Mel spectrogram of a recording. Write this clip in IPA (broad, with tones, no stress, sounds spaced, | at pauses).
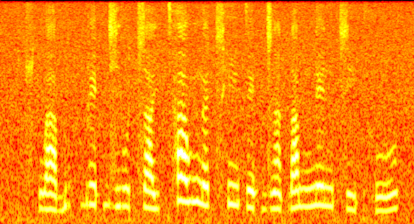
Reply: t͡sʰ w a˨˩ b u˦ p̚ b e˦ ʔ d͡z j u˧ t͡s a˨˩ j t̪ʰ a˦ w n̪ ə˧ t͡sʰ ĩ˧ t̪ e˨ ʔ d͡z ã˨ t̚ a˦ m n̪ e˥˧ n t͡s i˨ ʔ h u˨˦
